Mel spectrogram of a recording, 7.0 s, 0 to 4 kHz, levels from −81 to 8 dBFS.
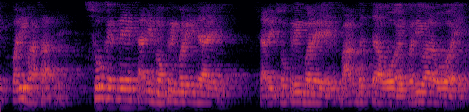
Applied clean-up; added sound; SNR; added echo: none; none; none; reverberation time 0.6 s.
